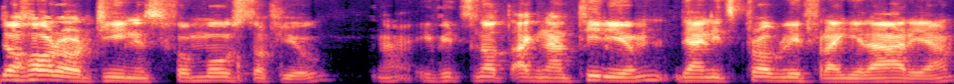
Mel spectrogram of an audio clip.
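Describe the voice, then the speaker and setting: A man's bright, sharp, medium-pitched voice in a non-native accent, fairly quick and fairly even in intonation, against a quiet background. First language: not English. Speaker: diatom taxonomist. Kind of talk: lecture. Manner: halting.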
